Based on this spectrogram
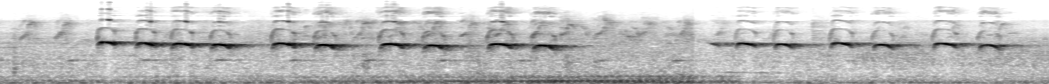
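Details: Captive plaintive cuckoo whistling two phrases of clear, mournful notes. Each phrase has about five notes that descend gently, with a brief gap between the two phrases and faint background murmur.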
